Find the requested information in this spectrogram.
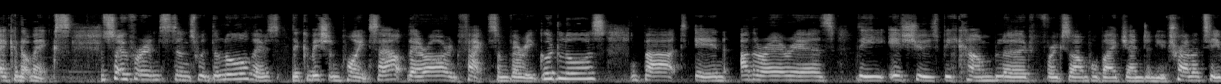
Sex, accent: female, British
